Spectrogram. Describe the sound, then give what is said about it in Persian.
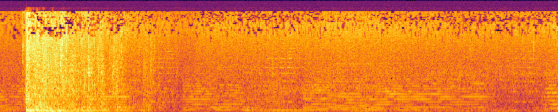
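A loud explosion, set off on command, erupts in a single booming burst near the start, then fades into a long rumbling tail that carries on at lower level. “آماده؟ منفجرش کن.”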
